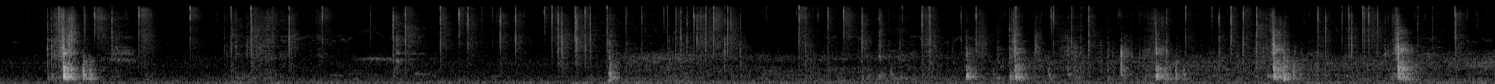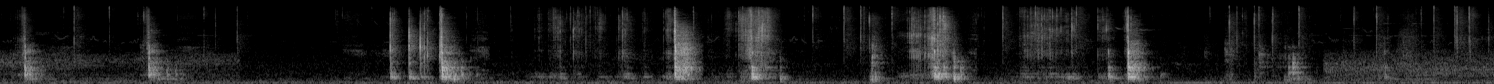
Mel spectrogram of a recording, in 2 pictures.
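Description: Kitchen knife chopping onion and white radish on a wooden cutting board: sharp, irregular knocks of the blade hitting the wood, sparse at first, then a quicker, louder run of cuts in the second half.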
